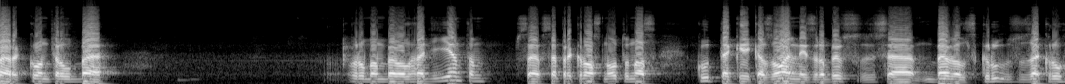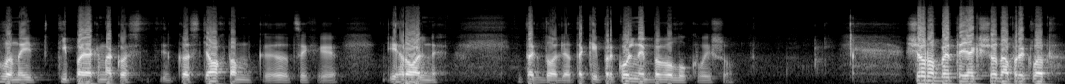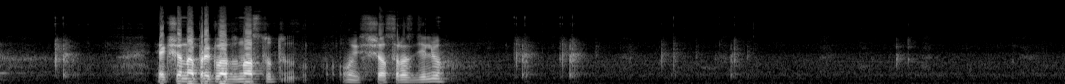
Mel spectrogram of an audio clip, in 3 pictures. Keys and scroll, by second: 0.5 ctrl+b, 3.4 Tab, 18.8 Tab, 20.2 ctrl+z, 20.7 ctrl+z, 21.0 ctrl+z, 21.9 ctrl+z, 23.8 ctrl+r, 26.5 ctrl+z, 26.9 ctrl+z, 27.9 ctrl+z, 28.5 ctrl+z, 30.3 Tab.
